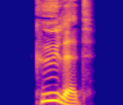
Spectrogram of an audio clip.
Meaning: second-person plural subjunctive I of kühlen
- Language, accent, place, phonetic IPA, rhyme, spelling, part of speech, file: German, Germany, Berlin, [ˈkyːlət], -yːlət, kühlet, verb, De-kühlet.ogg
